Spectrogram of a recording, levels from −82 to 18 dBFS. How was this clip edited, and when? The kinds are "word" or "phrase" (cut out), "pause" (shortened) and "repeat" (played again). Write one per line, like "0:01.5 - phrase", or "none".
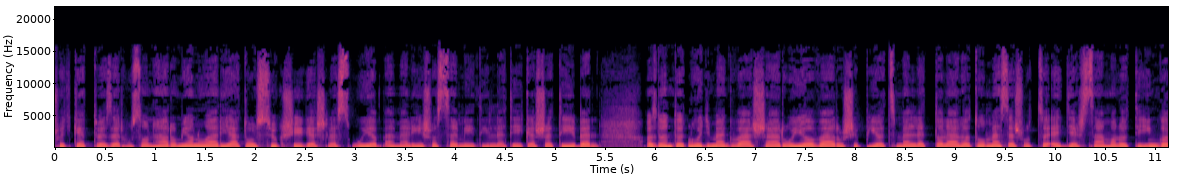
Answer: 0:06.0 - word
0:06.3 - word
